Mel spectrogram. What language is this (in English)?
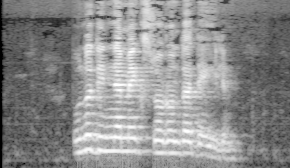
Turkish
